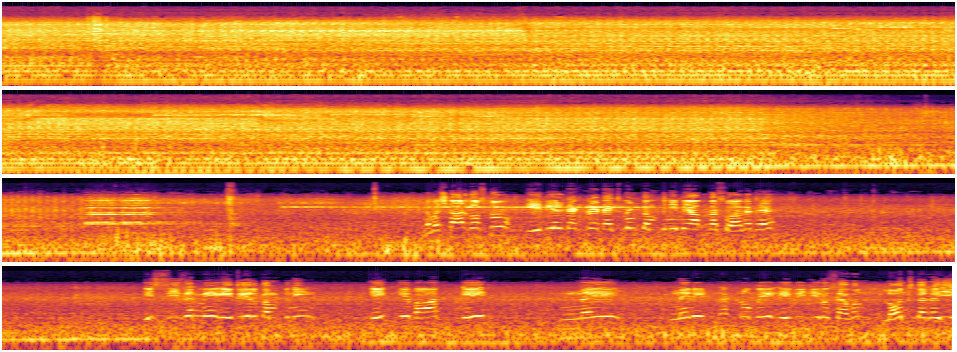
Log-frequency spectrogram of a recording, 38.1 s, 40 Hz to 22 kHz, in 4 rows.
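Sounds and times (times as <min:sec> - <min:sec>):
diesel engine running hard: 0:00.0 - 0:21.8
short beep: 0:21.8 - 0:23.1.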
